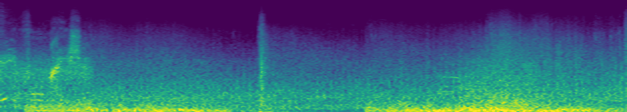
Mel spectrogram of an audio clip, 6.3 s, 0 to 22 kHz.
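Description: Chieftain tank firing at a Metis position in the video game WARNO during a 4v4 urban battle, with loud booming gunfire and explosions layered over dense combat noise and a talking voice.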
